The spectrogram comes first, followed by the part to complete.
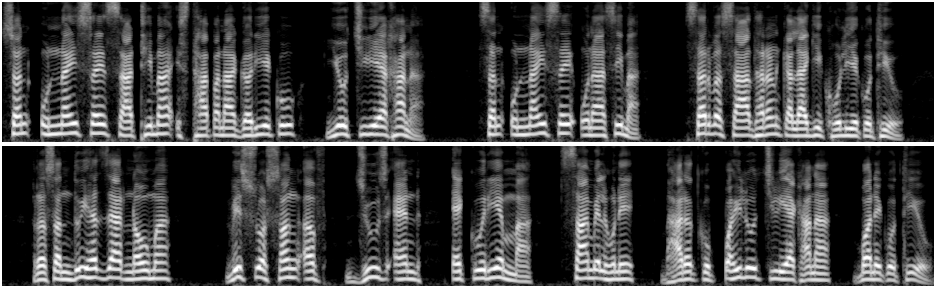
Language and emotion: Nepali, neutral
